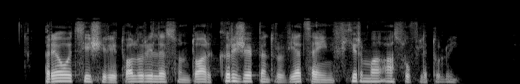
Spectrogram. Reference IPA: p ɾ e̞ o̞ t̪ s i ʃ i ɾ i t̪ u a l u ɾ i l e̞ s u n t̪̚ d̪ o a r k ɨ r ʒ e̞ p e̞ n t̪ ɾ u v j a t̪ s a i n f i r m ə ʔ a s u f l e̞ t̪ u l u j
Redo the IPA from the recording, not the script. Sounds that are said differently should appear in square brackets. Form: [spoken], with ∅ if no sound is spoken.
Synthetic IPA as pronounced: p ɾ e̞ o̞ t̪ s i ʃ i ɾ i t̪ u a l u ɾ i l e̞ s u n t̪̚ d̪ o a r k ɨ r ʒ e̞ p e̞ n t̪ ɾ u v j a t̪ s a i n f i r m ə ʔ a s u f l e̞ t̪ u l u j

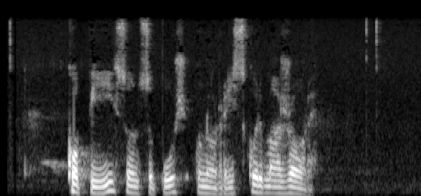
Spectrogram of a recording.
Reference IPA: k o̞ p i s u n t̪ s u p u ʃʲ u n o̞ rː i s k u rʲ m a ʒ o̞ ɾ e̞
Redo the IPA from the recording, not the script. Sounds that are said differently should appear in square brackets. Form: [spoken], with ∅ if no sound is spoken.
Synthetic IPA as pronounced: k o̞ p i s u n t̪ s u p u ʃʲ u n o̞ rː i s k u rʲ m a ʒ o̞ ɾ e̞

